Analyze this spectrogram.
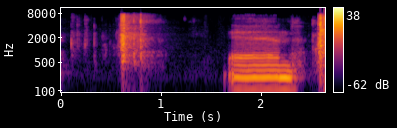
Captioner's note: rack snaps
